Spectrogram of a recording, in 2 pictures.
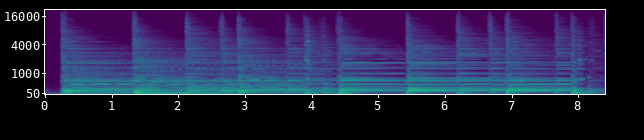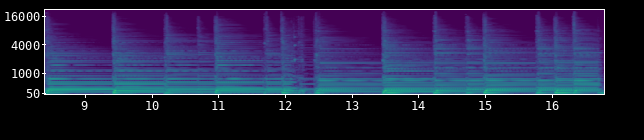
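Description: An acoustic guitar strums the bridge chords of a song in a steady pattern, each chord ringing for one pattern before the next, close and clear with no talking.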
